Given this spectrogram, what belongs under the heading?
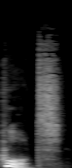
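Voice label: "quartz", British English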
